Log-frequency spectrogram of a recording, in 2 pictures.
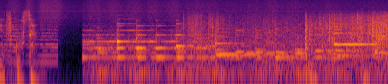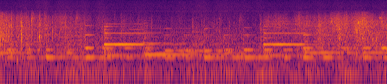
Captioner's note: wings flapping; disturbing music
